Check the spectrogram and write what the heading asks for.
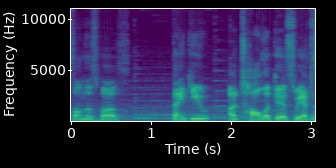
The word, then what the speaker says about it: Autolycus: Thank you, Autolycus.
